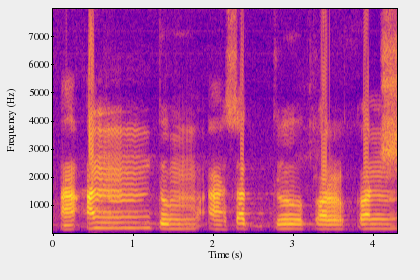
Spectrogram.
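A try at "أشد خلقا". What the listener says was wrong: Sinnya bisa lebih besar, Mbak. Asyaddu, ya, asyaddu.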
